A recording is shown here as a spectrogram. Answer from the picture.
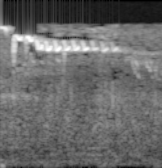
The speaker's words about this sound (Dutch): Misschien hoor je de vogeltjes fluiten zoals bij mij.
